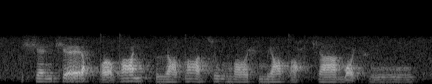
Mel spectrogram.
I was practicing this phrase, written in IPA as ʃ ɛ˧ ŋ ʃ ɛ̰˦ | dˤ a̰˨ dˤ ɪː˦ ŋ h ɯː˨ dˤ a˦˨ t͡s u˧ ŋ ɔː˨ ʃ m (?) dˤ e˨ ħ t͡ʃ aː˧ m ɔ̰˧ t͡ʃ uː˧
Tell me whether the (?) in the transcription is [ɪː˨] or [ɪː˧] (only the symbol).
ɪː˧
